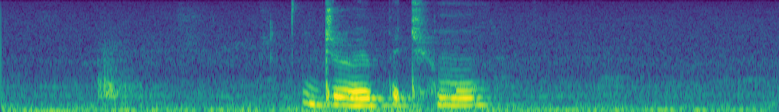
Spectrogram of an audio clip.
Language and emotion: Russian, neutral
